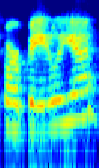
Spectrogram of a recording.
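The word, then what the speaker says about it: Barbaglia: I was just call her, but is it Barbalia? Did I say it right? Yes. Yes. Um, do people mess it up all the time? All the time. All the time. Because there's a All the time. silent G in there.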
